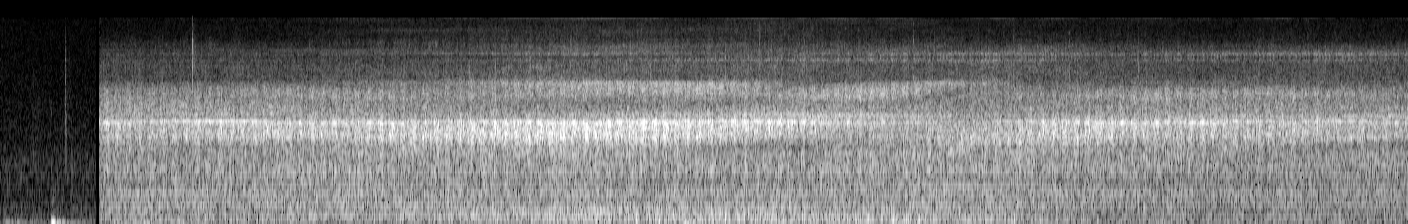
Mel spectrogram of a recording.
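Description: A small electric model train whirs steadily as it runs along the track.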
